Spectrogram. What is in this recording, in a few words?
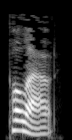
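"pull out", British English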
